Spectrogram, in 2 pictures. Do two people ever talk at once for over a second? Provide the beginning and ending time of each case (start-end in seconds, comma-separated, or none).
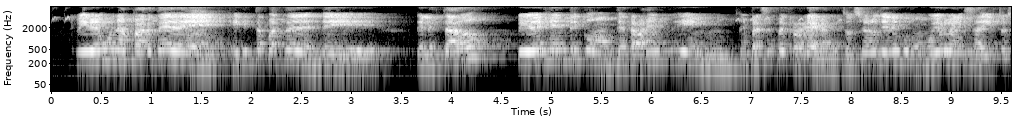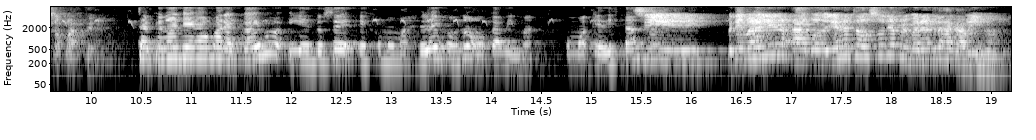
none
